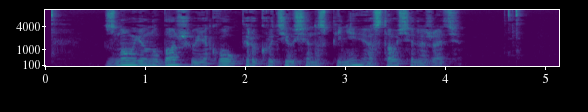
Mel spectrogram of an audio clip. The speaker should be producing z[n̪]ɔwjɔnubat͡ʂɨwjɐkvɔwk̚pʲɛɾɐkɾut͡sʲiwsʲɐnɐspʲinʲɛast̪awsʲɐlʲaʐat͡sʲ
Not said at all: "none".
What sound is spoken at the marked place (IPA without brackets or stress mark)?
n̪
